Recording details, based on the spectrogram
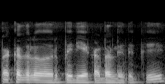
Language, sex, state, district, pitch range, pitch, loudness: Tamil, male, Tamil Nadu, Kanyakumari, 95-110 Hz, 100 Hz, -17 LUFS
